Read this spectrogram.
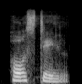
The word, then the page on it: horsetail: Indian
